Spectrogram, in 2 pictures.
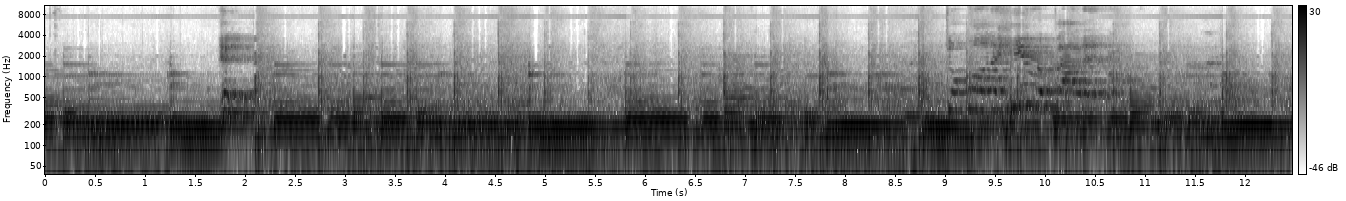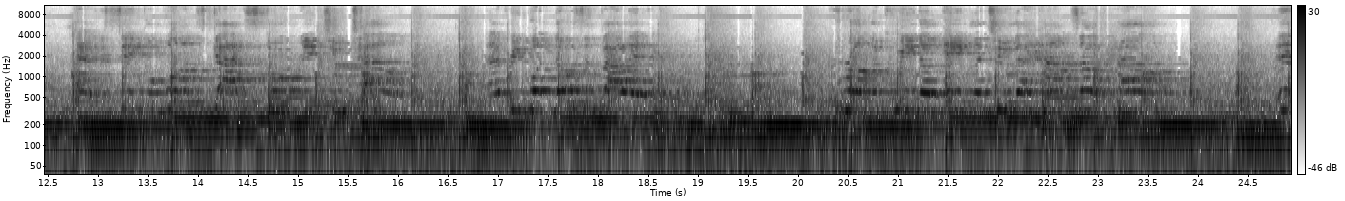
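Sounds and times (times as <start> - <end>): guitar and bass chords: 0.0 - 24.9
drum beat: 1.7 - 24.9
lead vocal singing: 1.8 - 2.4, 9.0 - 10.9, 12.8 - 16.3, 16.9 - 18.8, 20.3 - 23.9.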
